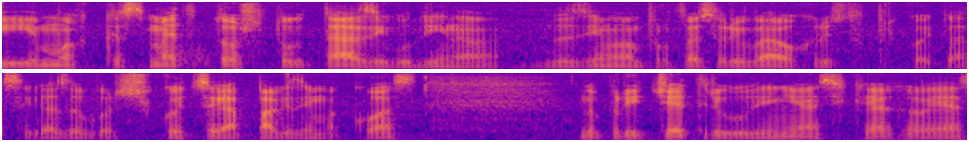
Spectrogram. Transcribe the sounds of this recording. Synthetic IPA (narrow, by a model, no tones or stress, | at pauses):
iməxkɐsmɛt̪ə̥t̪ɔt͡ʃnot̪ot̪aziɡod̪inəd̪ɐziməmɛpɾofɛsoɾivaɛlˠxɾist̪o̥fpɾi̥kɔ̰jt̪ʊ̰a̰ssɛ̰ɡa̰zɐvɤ̰ɾʃi̥xkɔjt̪osɛɡapaɡzimə̰klˠas | nopɾɛd̪it͡ʃɛt̪ɾiɡod̪iniasi̥kaxəa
